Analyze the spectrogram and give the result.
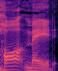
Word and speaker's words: pomade: It's pomade. It's not that hard to say. Pomade. Pretty much. That's all you have to say. Pomade. Yep. – But that's not the way it looks like it's spelled, though. – Welcome to English. It's not an easy language.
